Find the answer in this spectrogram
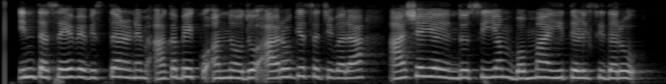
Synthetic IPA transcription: int̪ɐseːʋeʋist̪ɐɾɐɳemʔaːɡɐbe̞ːkuʔɐnːo̞ːd̪uʔaːɾoːɡjɐsɐt͡ʃiʋɐɾɐ | aːʃɐjɐe̞nd̪usijembomːaːjit̪iɭisid̪ɐɾu

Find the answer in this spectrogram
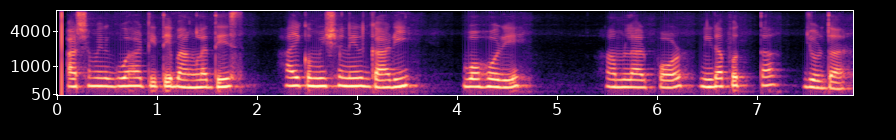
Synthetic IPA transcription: aʃameɾɡuɦaʈit̪ebaŋlad̪eʃ | hajkɔmiʃoneɾɡaɾi | bɔɦoɾe | hamlaɾpɔɾniɾapot̪ːa | d͡ʑoɾd̪aɾ

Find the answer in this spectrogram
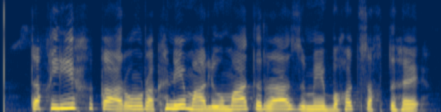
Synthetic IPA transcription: t̪ɐxliːxkaːɾõɾɐkʰnemaːluːmaːt̪ɾaːzmẽbɐɦʊt̪sɐxt̪ɦɛː

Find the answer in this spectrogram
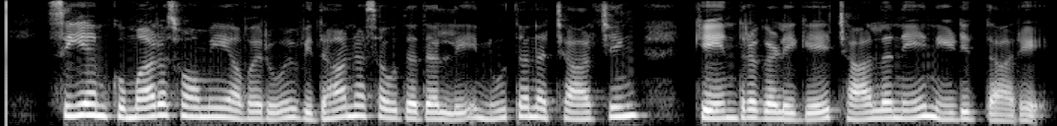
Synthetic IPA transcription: siemkumaːɾɐsʋaːmiɐʋɐɾuʋid̪ʱaːnɐsɐwd̪ʱɐd̪ɐlːinuːt̪ɐnɐt͡ʃaːɾd͡ʒiŋɡ | keːnd̪ɾɐɡɐɭiɡe̞t͡ʃaːlɐne̞niːɽid̪ːaːɾe̞̰

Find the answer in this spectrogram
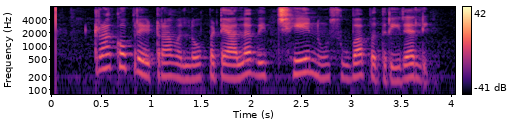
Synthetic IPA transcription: ʈɾakɔːpɾeːʈɾãʋəlːõpəʈjaːlaʋɪd̪̚t͡ʃʰeːnũsuːbapəd̪ɾiɾɛɦli

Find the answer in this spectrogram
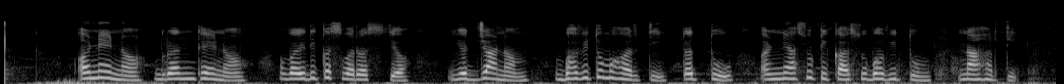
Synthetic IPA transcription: ənenəɡɾənt̪ʰenəʋəjd̪ikəsʋəɾəsjə | jɐd͡ʑanəmbʱəʋit̪umɦəɾt̪it̪ət̪ːu | ənjasuʈikasubʱɐʋit̪umnaɦəɾt̪i

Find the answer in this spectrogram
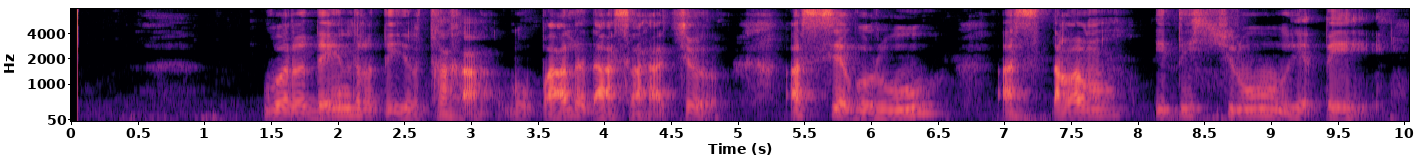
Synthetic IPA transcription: ʋɐɾɐd̪eːnd̪ɾət̪iːɾt̪ʰɐɦɐ̰ɡoːpaːlɐd̪aːsɐɦɐ̰t͡ʃʰəɐ̰sjɐɡuɾuː | ɐ̰st̪aːm | it̪iʃɾuːjɐt̪eː

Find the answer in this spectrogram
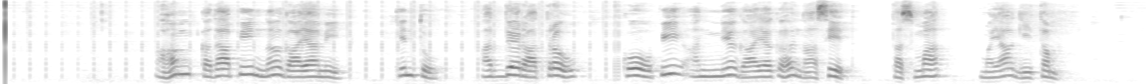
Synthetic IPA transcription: ɐɦɐmkɐd̪aːpiːnɐɡaːjaːmiːkint̪uɐd̪jɐɾaːt̪ɾɐwkoːpiːɐnjɐɡaːjɐkɐɦɐnaːsiːt̪ː | ɐsmaːt̪̚ | mɐjaːɡiːt̪ɐm

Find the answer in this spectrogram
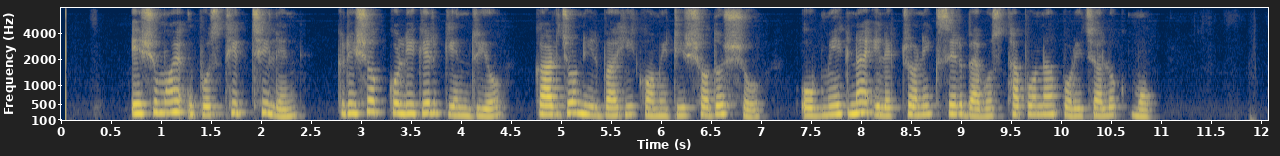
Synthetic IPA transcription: eʃɔmɔeʔupost̪ʰit̪t͡ɕʰilen | kɾiʃokːoliɡeɾkend̪ɾio | kaɾd͡ʑoniɾbaɦikɔmiʈiɾʃɔd̪oʃːo | omiɡnaʔilek̚ʈɾonikseɾbɛbost̪ʰaponapoɾit͡ɕalokmok̚

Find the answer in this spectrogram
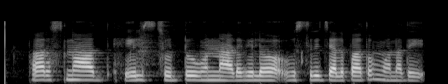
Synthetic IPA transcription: pɐɾsnaːd̪hilst͡ʃuʈːuːnːɐːɽɐʋiloːʋusɾid͡ʒɐlɐpaːt̪ɐmunːɐd̪i

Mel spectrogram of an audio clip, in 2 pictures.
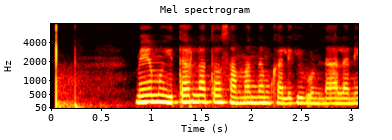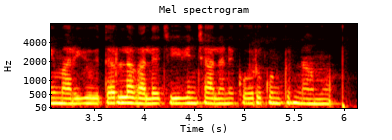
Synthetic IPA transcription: me̞ːmuit̪ɐɾulɐt̪o̞ːsɐmbɐnd̪ʱɐmkɐliɡiuɳɖaːlɐnimɐɾijuit̪ɐɾulɐʋɐleːd͡ʒiːʋiɲt͡ʃaːlɐniko̞ːɾukuɳʈunːaːmu

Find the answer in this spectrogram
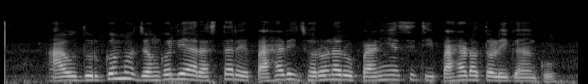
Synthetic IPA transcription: awd̪uɾɡɔmɔd͡ʒɔŋɡɔliaɾast̪aɾepaɦaɽid͡ʒʱɔɾɔɽ̃aɾupaɽ̃iasit̪ipaɦaɽɔt̪ɔɭiɡaːŋkṵ

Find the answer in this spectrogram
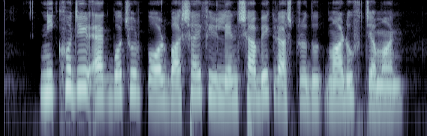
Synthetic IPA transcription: nikʰːod͡ʑeɾɛk̚bɔt͡ɕʰoɾpɔɾbaʃaefiɾlenʃabekɾaʃʈɾod̪ut̪maɾufd͡ʑaman

